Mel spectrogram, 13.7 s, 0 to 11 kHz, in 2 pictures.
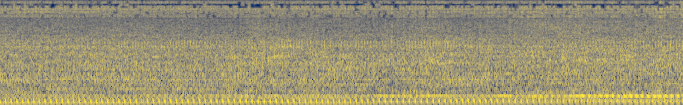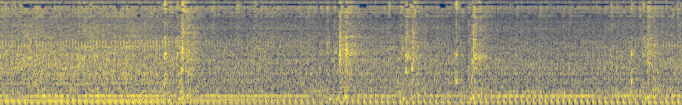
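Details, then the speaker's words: Craftsman riding mower 917.273760, single-cylinder engine after carb and fuel work, run outside: low chug like a hit-and-miss engine, stumbling and surging; some oil blowing out, owner suspects running rich or carb tampered with. "Sounds a little bit like a hit and miss engine."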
